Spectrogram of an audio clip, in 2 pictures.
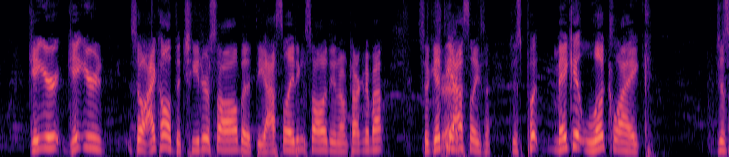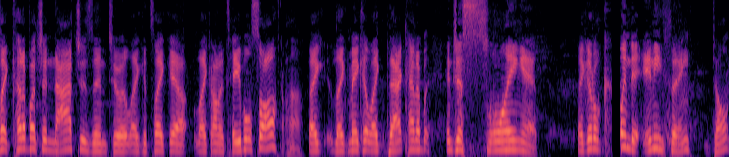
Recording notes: live from Safe House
